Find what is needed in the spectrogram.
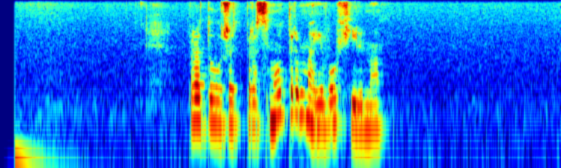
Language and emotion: Russian, neutral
